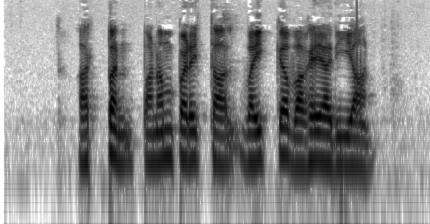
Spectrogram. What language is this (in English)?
Tamil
